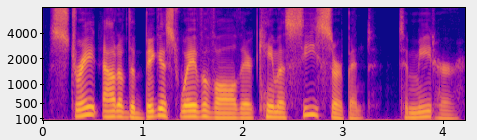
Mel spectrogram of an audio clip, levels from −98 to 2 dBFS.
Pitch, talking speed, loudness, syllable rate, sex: 135 Hz, 225 wpm, -18 LUFS, 4.9 syllables/s, male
